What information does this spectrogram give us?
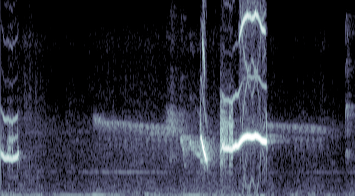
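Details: Male common iora singing energetically, used as a lure to provoke other birds: short high whistled notes, then a sharp falling note and a rising-falling whistled slur, with brief pauses between phrases.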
